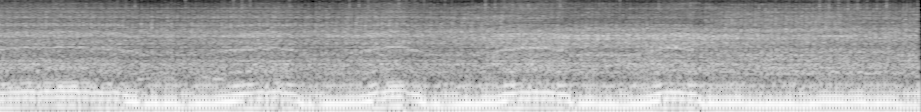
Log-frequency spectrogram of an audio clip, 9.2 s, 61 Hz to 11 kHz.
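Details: Triumph Tiger 800 XRT idling with a light, fast, persistent tick over the low engine hum, still present after replacing header crush gaskets found fitted backwards; spark plugs fine, cause unknown.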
